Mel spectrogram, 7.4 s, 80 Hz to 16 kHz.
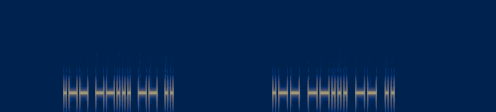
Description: Morse code, heard as a keyed tone, about 30 wpm, 700 Hz. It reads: W7MI W7MI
